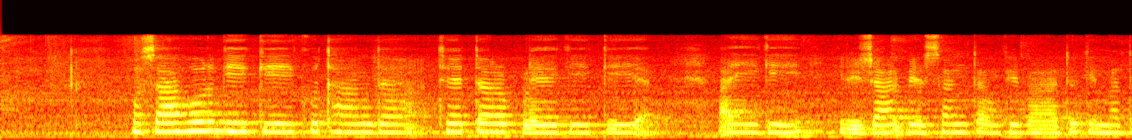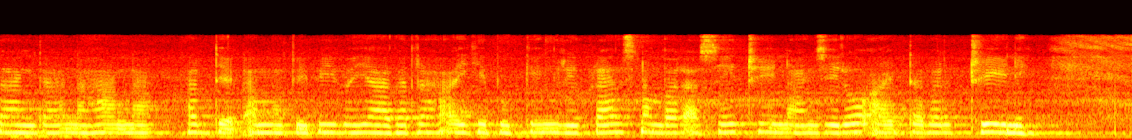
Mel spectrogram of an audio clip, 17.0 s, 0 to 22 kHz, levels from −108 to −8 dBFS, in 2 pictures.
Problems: background sounds at intervals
